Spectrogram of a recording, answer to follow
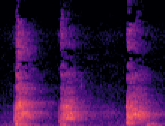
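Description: A man coughing three times into his hand, close to the microphone, in three sharp bursts about half a second to a second apart.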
